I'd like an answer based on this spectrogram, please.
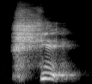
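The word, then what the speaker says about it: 谢: Il se prononce chier. X I E 4e ton et il s'écrit de la manière suivante.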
